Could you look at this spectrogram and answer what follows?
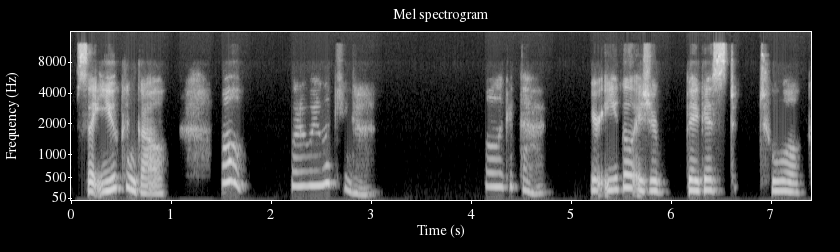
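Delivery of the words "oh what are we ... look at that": high, soft wondering; gently intrigued, pitched well up; curious self-talk. Acted. Coach modelling how to notice the ego, high gentle curiosity.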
